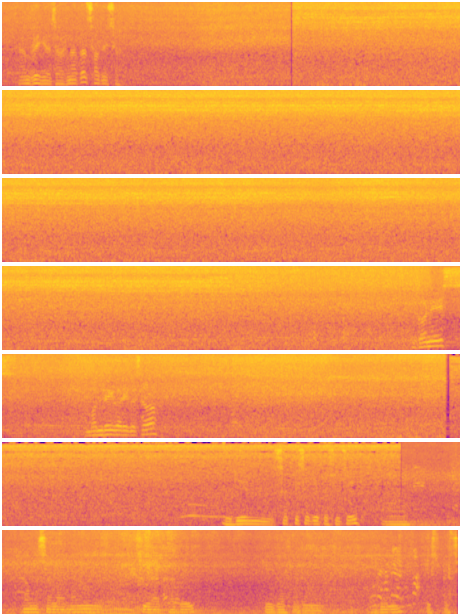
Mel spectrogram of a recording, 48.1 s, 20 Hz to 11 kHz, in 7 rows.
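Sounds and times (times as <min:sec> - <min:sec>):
waterfall rushing: 0:00.0 - 0:48.0.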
